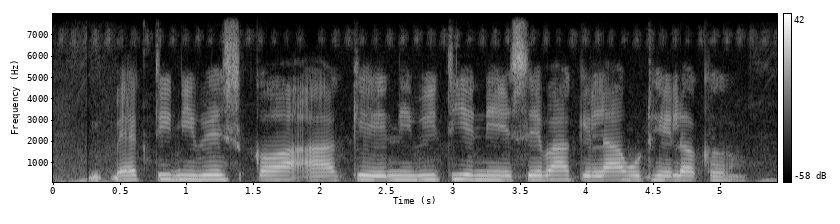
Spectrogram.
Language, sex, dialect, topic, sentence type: Maithili, female, Southern/Standard, banking, statement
